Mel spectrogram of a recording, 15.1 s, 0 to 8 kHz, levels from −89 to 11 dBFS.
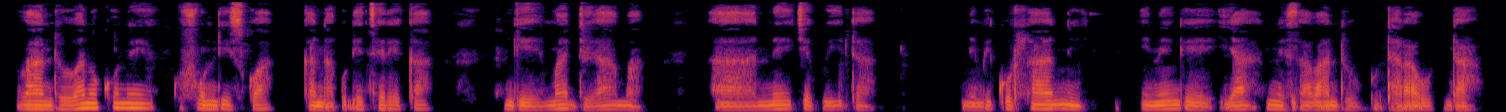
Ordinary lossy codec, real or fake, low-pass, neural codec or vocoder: MP3, 48 kbps; real; 7.2 kHz; none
